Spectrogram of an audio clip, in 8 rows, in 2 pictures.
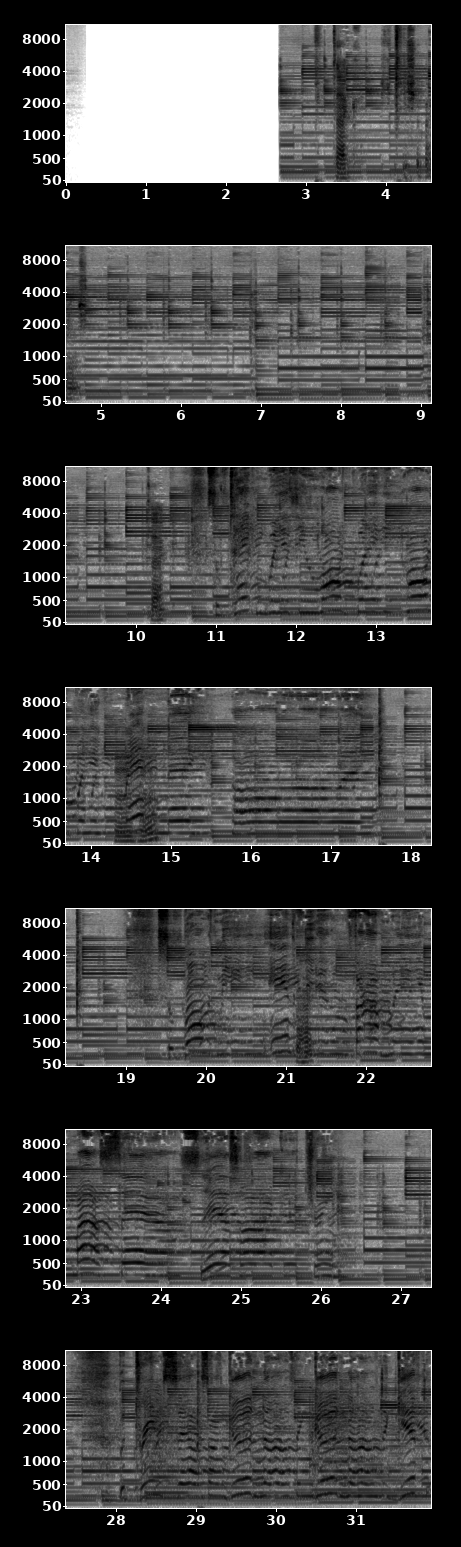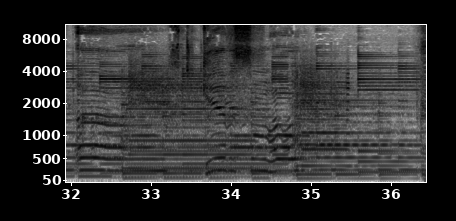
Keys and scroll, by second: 0.7 w, 2.3 ctrl+z, 2.7 space.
